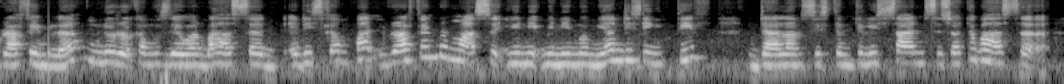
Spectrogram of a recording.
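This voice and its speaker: A woman's voice: a little high, brisk, a bit bright, slight background noise, poor audio. Young woman reading a class presentation. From Malaysia. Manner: reads steadily, stumbling and restarting on long terms. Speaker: university student presenter.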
